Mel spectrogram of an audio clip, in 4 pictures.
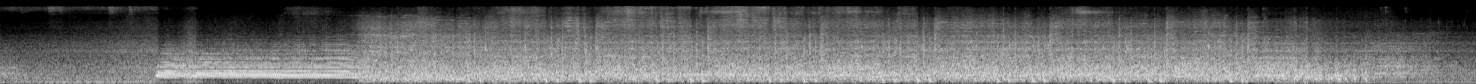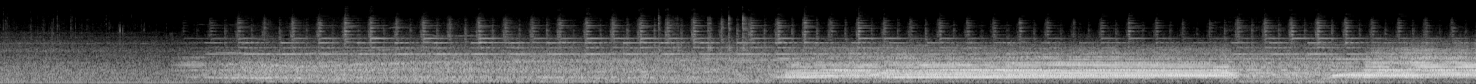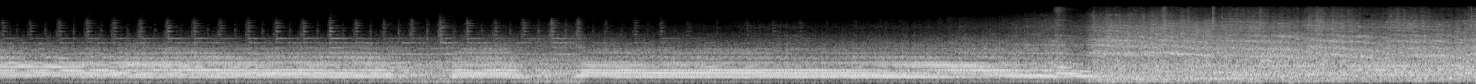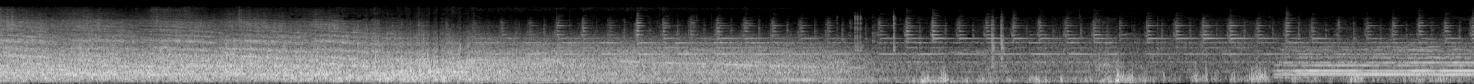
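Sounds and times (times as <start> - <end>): train passing at speed: 0.0 - 59.0
train air horn: 1.6 - 3.8, 16.5 - 17.7, 22.6 - 27.2, 28.1 - 40.9, 57.0 - 59.0
crossing bell ticking: 16.1 - 36.3, 47.0 - 59.0.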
